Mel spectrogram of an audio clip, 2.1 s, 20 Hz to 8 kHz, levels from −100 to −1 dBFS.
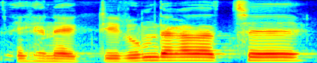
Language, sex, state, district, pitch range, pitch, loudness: Bengali, male, West Bengal, Alipurduar, 125-155 Hz, 155 Hz, -15 LUFS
